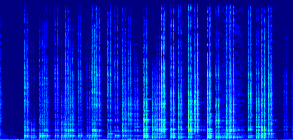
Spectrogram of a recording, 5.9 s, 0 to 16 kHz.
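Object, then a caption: Metal box. Long fingernails tap and scratch on a metal box for ASMR, producing a quick, irregular run of bright, clicky taps with a short metallic ring near 1.2 kHz. Scratchy rasps fill the gaps between the taps, and there is almost no low end.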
